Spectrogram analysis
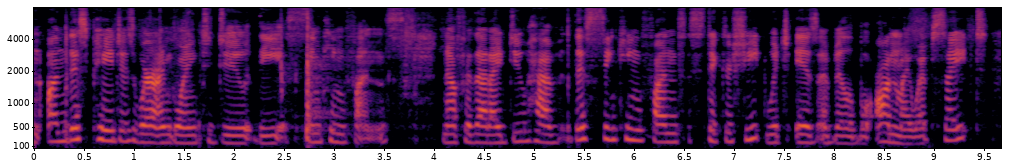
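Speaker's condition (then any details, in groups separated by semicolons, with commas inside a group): No condition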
